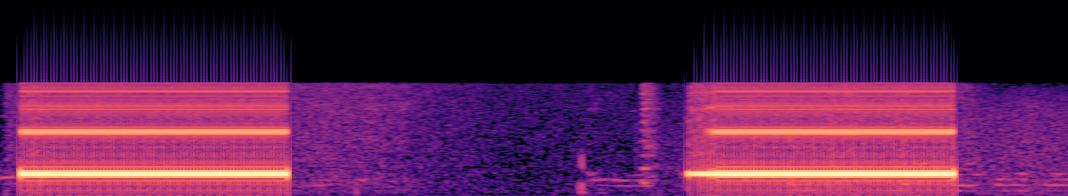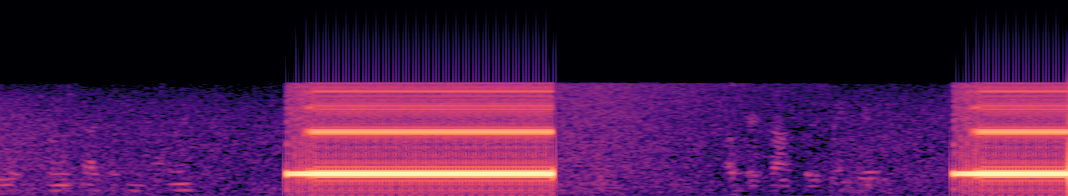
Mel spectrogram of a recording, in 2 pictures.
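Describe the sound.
Ringback on a telephone line after a call is dialed: three long, steady, loud tones of about two seconds each, separated by longer silent gaps, then the start of a fourth.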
